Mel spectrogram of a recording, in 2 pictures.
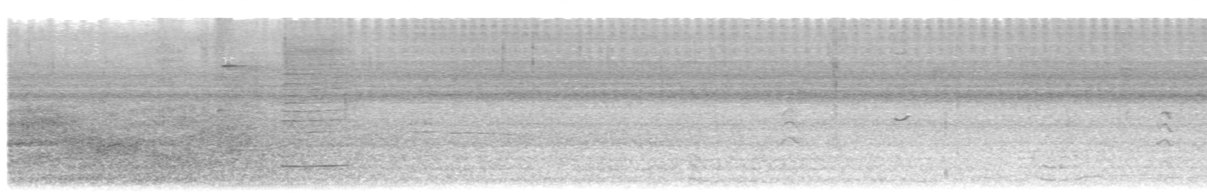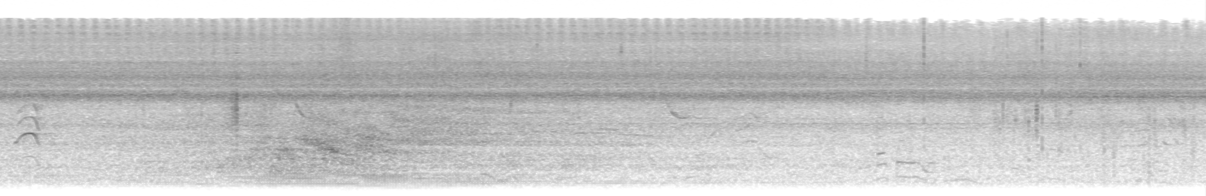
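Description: Outdoor ambience with a steady high-pitched drone throughout. A vehicle passes at the start and another about eighteen seconds in, each swelling and fading. Faint short chirps come now and then in between.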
